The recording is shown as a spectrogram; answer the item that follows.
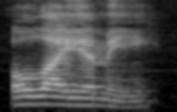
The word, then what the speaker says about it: Olayemi: Emmy like the award, Olayemi. Okay, I was pronouncing it wrong before.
